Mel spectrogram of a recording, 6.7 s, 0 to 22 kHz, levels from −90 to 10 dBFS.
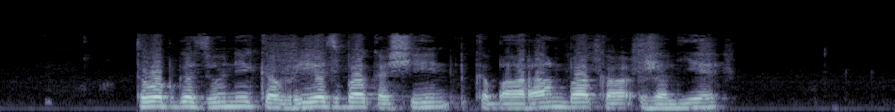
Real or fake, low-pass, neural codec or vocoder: real; 7.2 kHz; none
